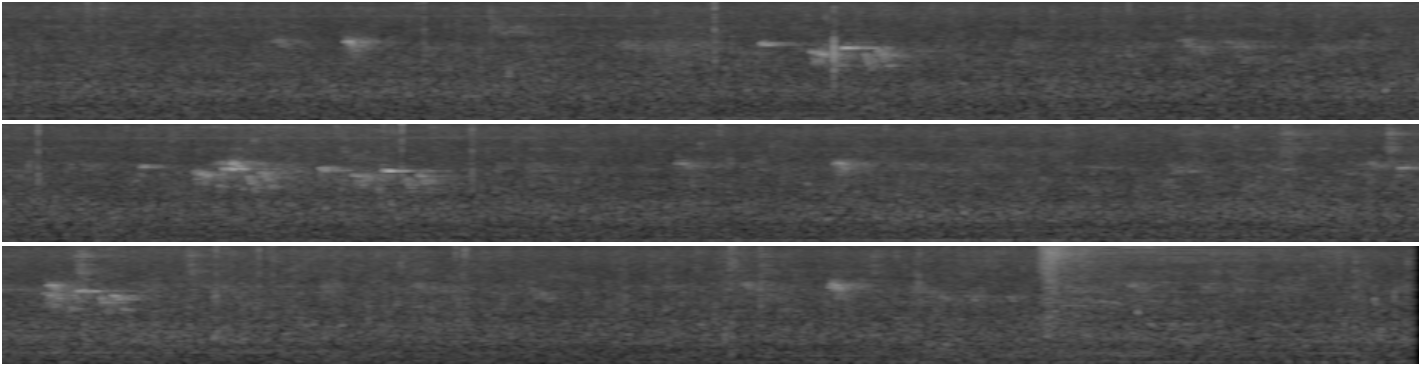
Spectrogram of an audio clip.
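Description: Small birds chirping in short high calls every few seconds over a steady outdoor background hiss, with one sharp click near the end.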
